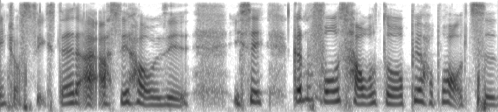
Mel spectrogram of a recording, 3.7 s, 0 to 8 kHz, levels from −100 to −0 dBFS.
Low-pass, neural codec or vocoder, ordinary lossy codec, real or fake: 7.2 kHz; none; none; real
